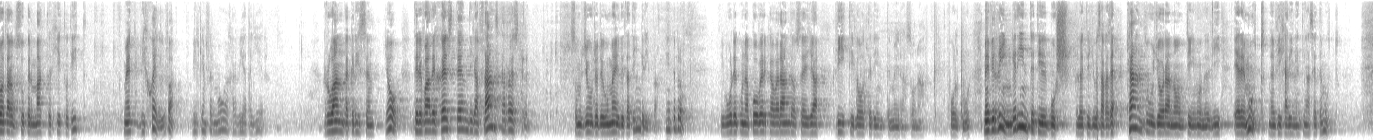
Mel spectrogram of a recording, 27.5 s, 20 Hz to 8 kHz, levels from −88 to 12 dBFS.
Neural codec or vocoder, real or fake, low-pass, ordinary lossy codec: none; real; none; none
